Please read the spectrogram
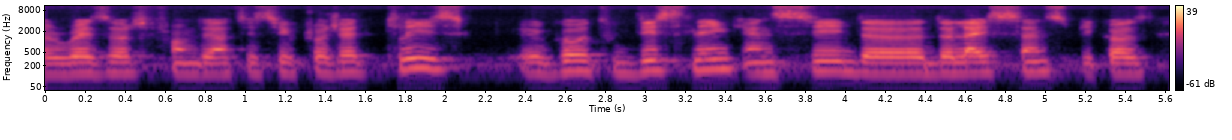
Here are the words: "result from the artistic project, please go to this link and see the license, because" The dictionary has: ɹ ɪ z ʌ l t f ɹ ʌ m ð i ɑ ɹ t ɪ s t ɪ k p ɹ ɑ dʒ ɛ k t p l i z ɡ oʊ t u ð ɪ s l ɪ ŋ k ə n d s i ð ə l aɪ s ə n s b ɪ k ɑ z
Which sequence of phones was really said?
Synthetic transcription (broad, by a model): ɹ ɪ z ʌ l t f ɹ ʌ m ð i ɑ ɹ t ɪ s t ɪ k p ɹ ɑ dʒ ɛ k t p l i z ɡ oʊ t u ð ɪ s l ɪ ŋ k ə n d s i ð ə l aɪ s ə n s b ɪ k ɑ z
